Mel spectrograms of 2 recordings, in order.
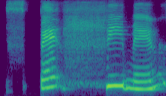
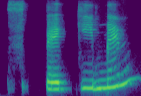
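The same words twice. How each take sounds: First: It uses the Hispanic pronunciation with an s-sound. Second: It uses the classical Latin pronunciation. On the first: "ceseando muy bonito como Josefina, sería hispánique" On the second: "sería clásique"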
